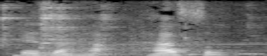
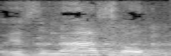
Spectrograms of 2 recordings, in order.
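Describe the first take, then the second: First: The h at the start of hassle is pronounced. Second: The h is dropped, so hassle sounds like asshole. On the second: "They don't pronounce the H, But they pronounce like asshole"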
